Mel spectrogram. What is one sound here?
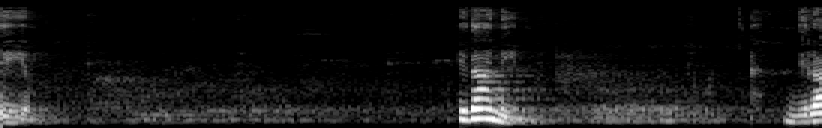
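An elderly woman speaks calmly and close up, in short bursts.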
